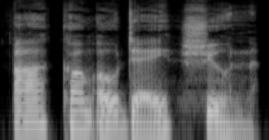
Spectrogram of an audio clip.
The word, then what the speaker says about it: accommodation: Many learners forget the double c and double m in spelling but in speaking focus on the stress. A day shun.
